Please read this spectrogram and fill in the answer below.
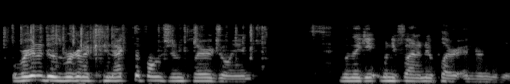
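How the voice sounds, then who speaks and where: The speaker is a man. His voice is fairly high. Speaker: Roblox scripting tutorial maker. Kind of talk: tutorial. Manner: fast; halting at times.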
